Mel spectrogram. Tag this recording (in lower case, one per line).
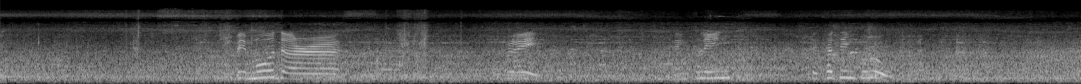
speech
